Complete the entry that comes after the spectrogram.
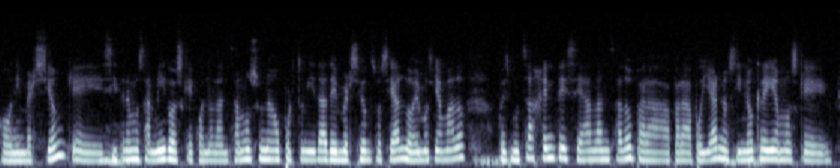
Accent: United States; Spanish is a second language; como soy de Estados Unidos

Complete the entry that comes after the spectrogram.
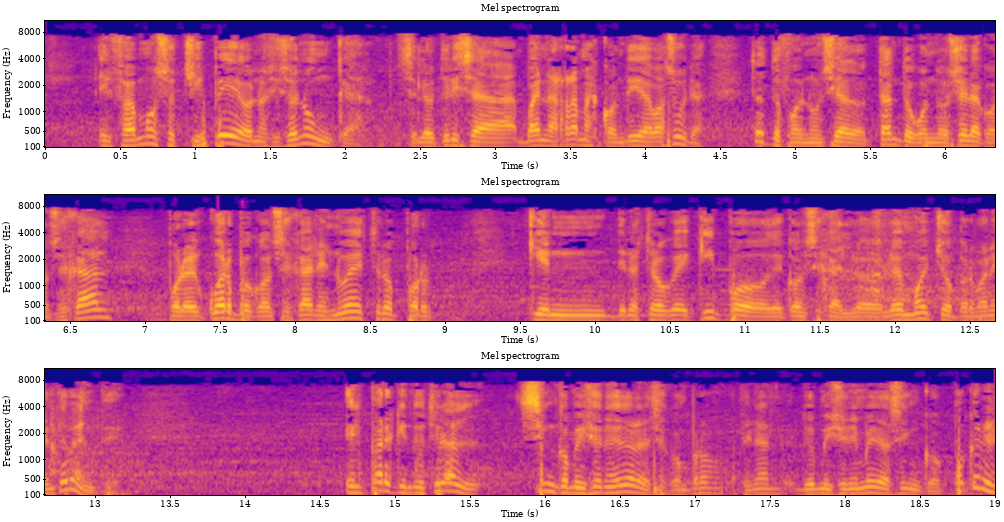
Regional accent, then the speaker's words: Moreno, Buenos Aires Province, Argentina; born there; Yo nací en Moreno y puedo hablar con propiedad.

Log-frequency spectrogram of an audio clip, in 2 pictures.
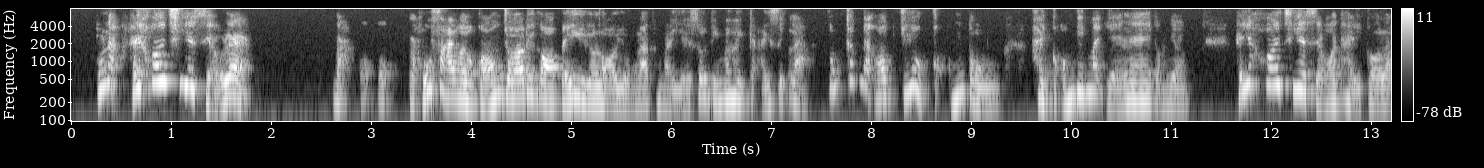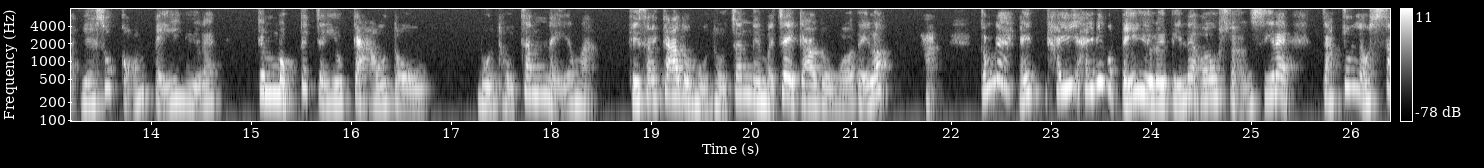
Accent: China; 有些像我們中國人有一句說話，善有善報，惡有惡報，若然未報呢，是時辰未到。

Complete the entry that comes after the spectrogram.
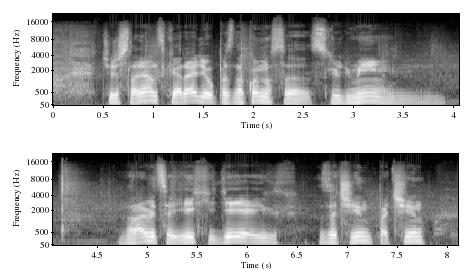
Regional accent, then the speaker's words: Berezniki, Perm Krai, Russia; Мы приехали с Урала, Пермский край. Есть такой славный город Березники.

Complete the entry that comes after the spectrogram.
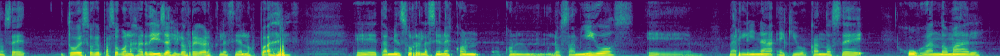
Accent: Mendoza, Argentina; soy de Mendoza

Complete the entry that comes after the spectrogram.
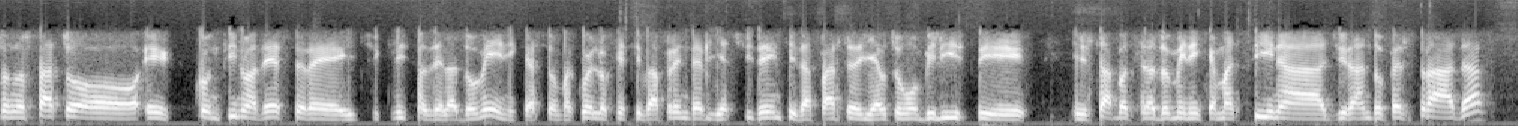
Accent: Ferrara, Emilia-Romagna, Italy; Sono di Ferrara

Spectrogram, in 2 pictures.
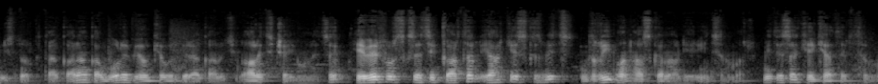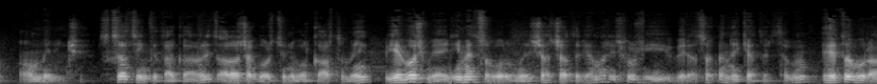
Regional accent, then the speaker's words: Sevan, Gegharkunik, Armenia; born there; ես ծնունդով Սևանից եմ, եւ գործում էր որպես ընդհանուր թանգարան

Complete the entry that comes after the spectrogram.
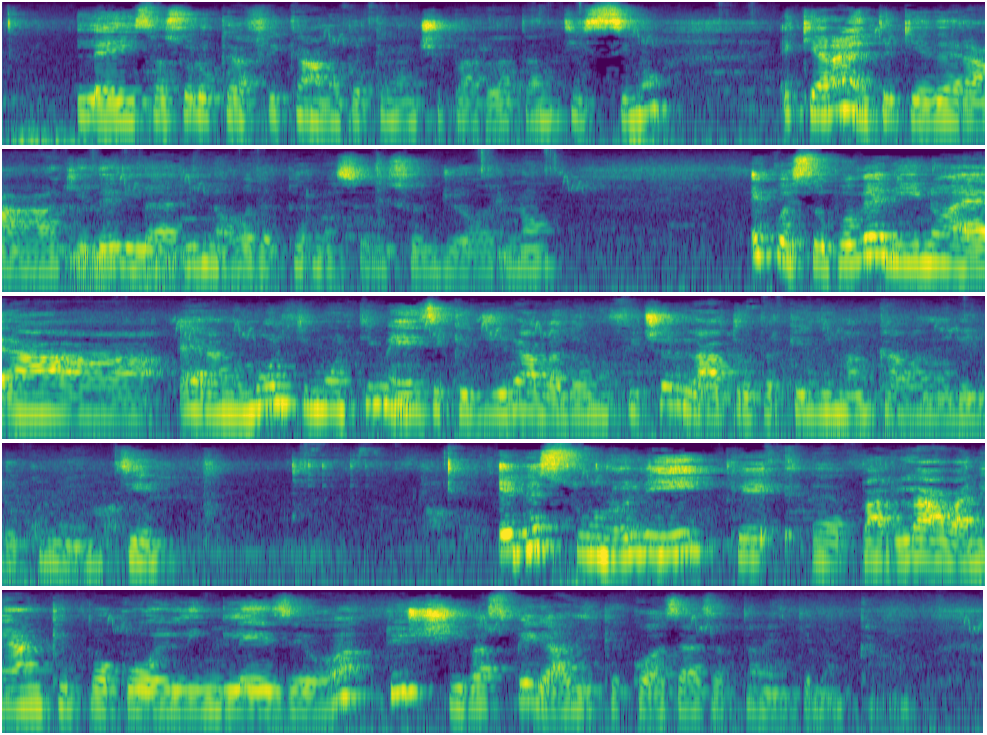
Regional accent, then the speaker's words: Bergamo, Lombardy, Italy; Io che vengo da Bergamo, tutti i bergamaschi abbiamo la stessa camicetta

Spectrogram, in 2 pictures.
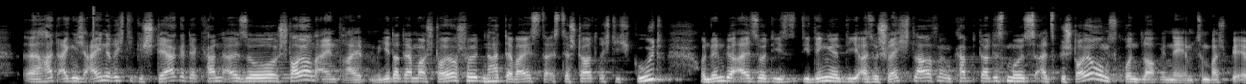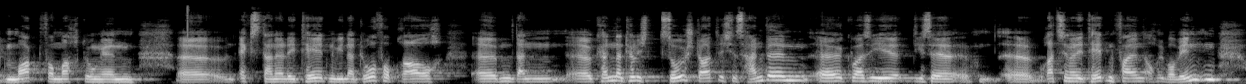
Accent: East Germany, Germany; als Ossi ganz verrückt, dass man jetzt so 30 Jahre später seinem Staatsbürgerkundelehrer recht gibt

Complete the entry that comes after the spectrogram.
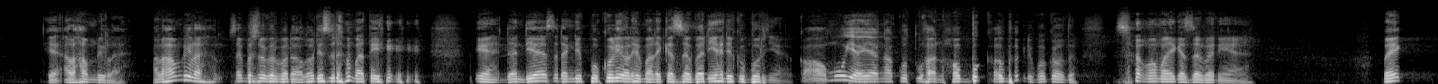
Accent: Bandung, West Java, Indonesia; born there; Kayak saya lahir di Bandung, Al-Bandungi.

